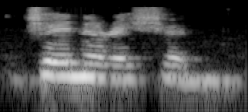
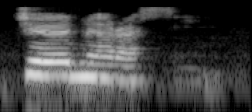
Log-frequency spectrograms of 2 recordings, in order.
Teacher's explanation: Ialah sebutannya sahaja yang diubah. Contohnya, kalau G di dalam bahasa Inggeris kita akan menyebutnya sebagai J, iaitu generation. Tetapi bila dibawa kepada bahasa Melayu, G tersebut akan disebut sebagai G, iaitu generasi.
